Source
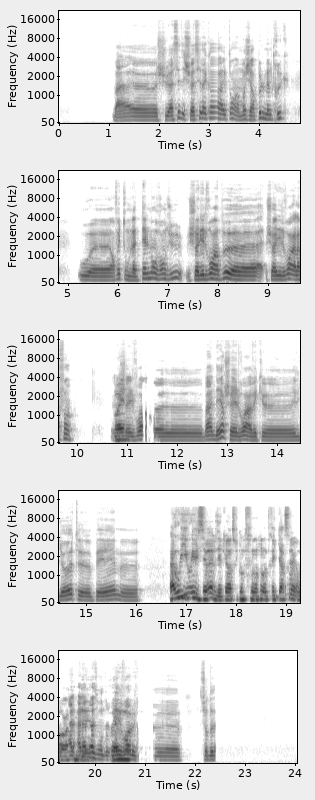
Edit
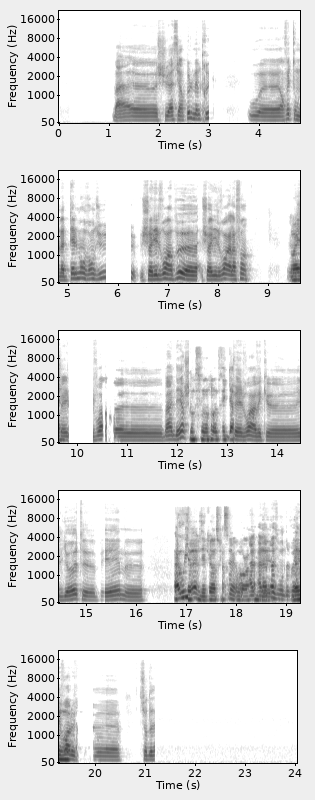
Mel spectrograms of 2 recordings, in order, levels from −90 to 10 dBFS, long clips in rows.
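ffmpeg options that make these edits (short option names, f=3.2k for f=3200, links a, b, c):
-filter_complex "[0:a]asplit=11[a][b][c][d][e][f][g][h][i][j][k];[a]atrim=end=2.362[l];[b]atrim=start=3.788:end=4.42,asetpts=PTS-STARTPTS,afade=t=out:st=0.628:d=0.004:c=hsin[m];[c]atrim=start=4.42:end=7.18,asetpts=PTS-STARTPTS,afade=t=in:d=1.7,afade=t=out:st=2.756:d=0.004:c=hsin,apad=pad_dur=0.5[n];[d]atrim=start=7.18:end=8.502,asetpts=PTS-STARTPTS,afade=t=in:d=0.004:c=hsin[o];[e]atrim=start=8.858:end=11.11,asetpts=PTS-STARTPTS,afade=t=out:st=2.248:d=0.004:c=hsin,apad=pad_dur=0.49[p];[f]atrim=start=11.11:end=13.032,asetpts=PTS-STARTPTS,afade=t=in:d=0.004:c=hsin[q];[g]atrim=start=18.038:end=18.932[r];[h]atrim=start=13.028:end=15.28,asetpts=PTS-STARTPTS,afade=t=out:st=1.792:d=0.46[s];[i]atrim=start=15.28:end=16.942,asetpts=PTS-STARTPTS,afade=t=in:d=0.004:c=hsin[t];[j]atrim=start=17.348:end=18.042[u];[k]atrim=start=18.928[v];[m][n][o]concat=n=3:v=0:a=1[w];[l][w]acrossfade=d=0.004:c1=hsin:c2=hsin[x];[p][q]concat=n=2:v=0:a=1[y];[x][y]acrossfade=d=0.004:c1=hsin:c2=hsin[z];[z][r]acrossfade=d=0.004:c1=hsin:c2=hsin[aa];[s][t]concat=n=2:v=0:a=1[ab];[aa][ab]acrossfade=d=0.004:c1=hsin:c2=hsin[ac];[ac][u]acrossfade=d=0.004:c1=hsin:c2=hsin[ad];[ad][v]acrossfade=d=0.004:c1=hsin:c2=hsin"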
